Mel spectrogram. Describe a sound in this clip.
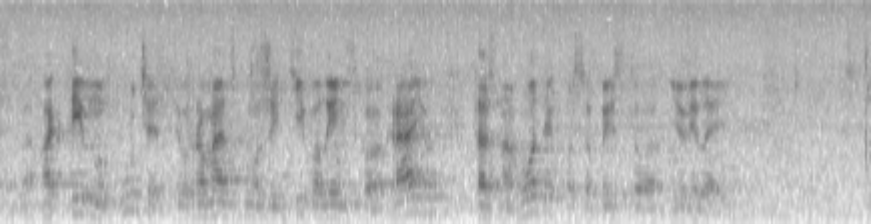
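A middle-aged man reads aloud into a microphone.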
